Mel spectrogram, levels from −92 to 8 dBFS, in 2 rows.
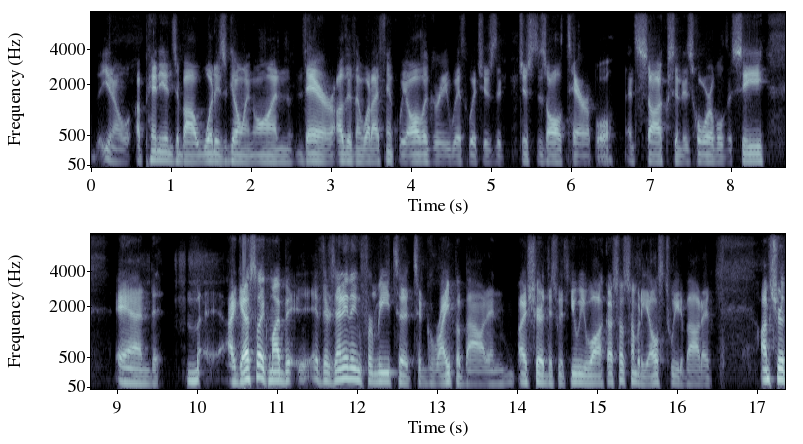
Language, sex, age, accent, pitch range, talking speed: English, male, 30-49, American, 95-125 Hz, 220 wpm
